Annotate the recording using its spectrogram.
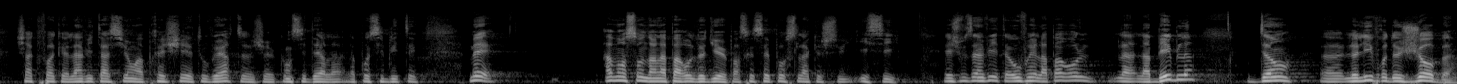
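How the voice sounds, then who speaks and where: This man's voice is somewhat breathy and fairly high-pitched, with ordinary pitch variation. He talks at a moderate pace, leaving long, frequent pauses. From France. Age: 70s. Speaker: visiting preacher. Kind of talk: sermon.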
